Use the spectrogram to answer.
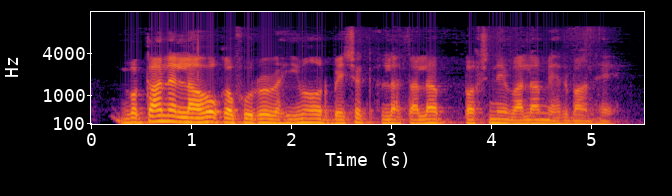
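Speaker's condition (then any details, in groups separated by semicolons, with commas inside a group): No condition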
